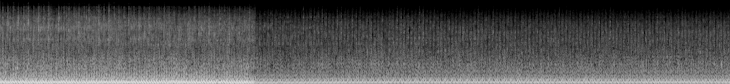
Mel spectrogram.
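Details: 1972 VW Super Beetle after electronic ignition conversion: loud engine settles to steady lower idle with even pulse about four per second while timing is reset with timing light; choke and idle screw questioned.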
